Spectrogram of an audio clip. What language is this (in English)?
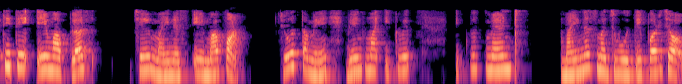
Gujarati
